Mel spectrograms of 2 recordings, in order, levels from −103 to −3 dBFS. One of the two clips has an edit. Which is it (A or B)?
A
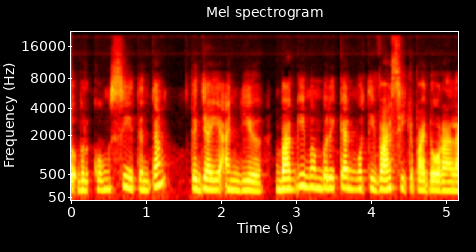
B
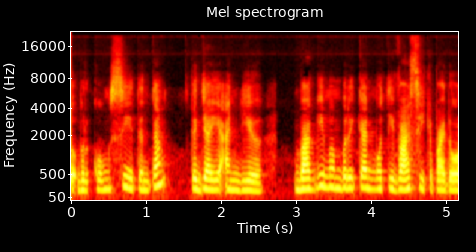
A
